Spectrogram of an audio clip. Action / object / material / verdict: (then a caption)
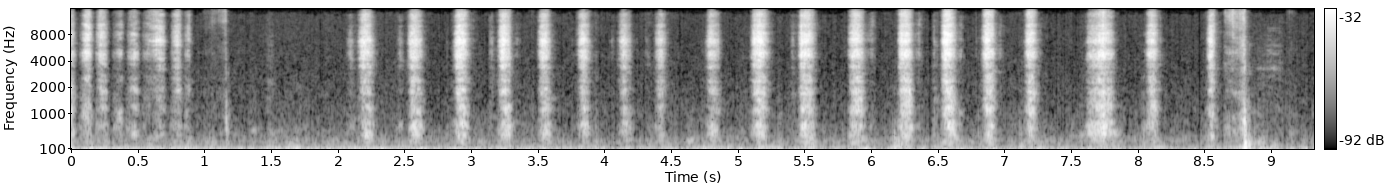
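scrape / felt-tip marker on paper / paper / none. A felt-tip marker scratches and rubs across a paper coloring book page in quick back-and-forth coloring strokes. Each stroke is a short, bright, papery rasp with almost no low end, repeating about three times a second, densest in the first second.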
